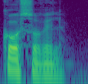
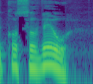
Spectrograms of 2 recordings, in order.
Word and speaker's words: Kosovel: Zelo pogosto v medijih napačno izgovarjamo Kosovel. Srečko bi verjetno želel drugače. – Ja, pravilno je Kosovel.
